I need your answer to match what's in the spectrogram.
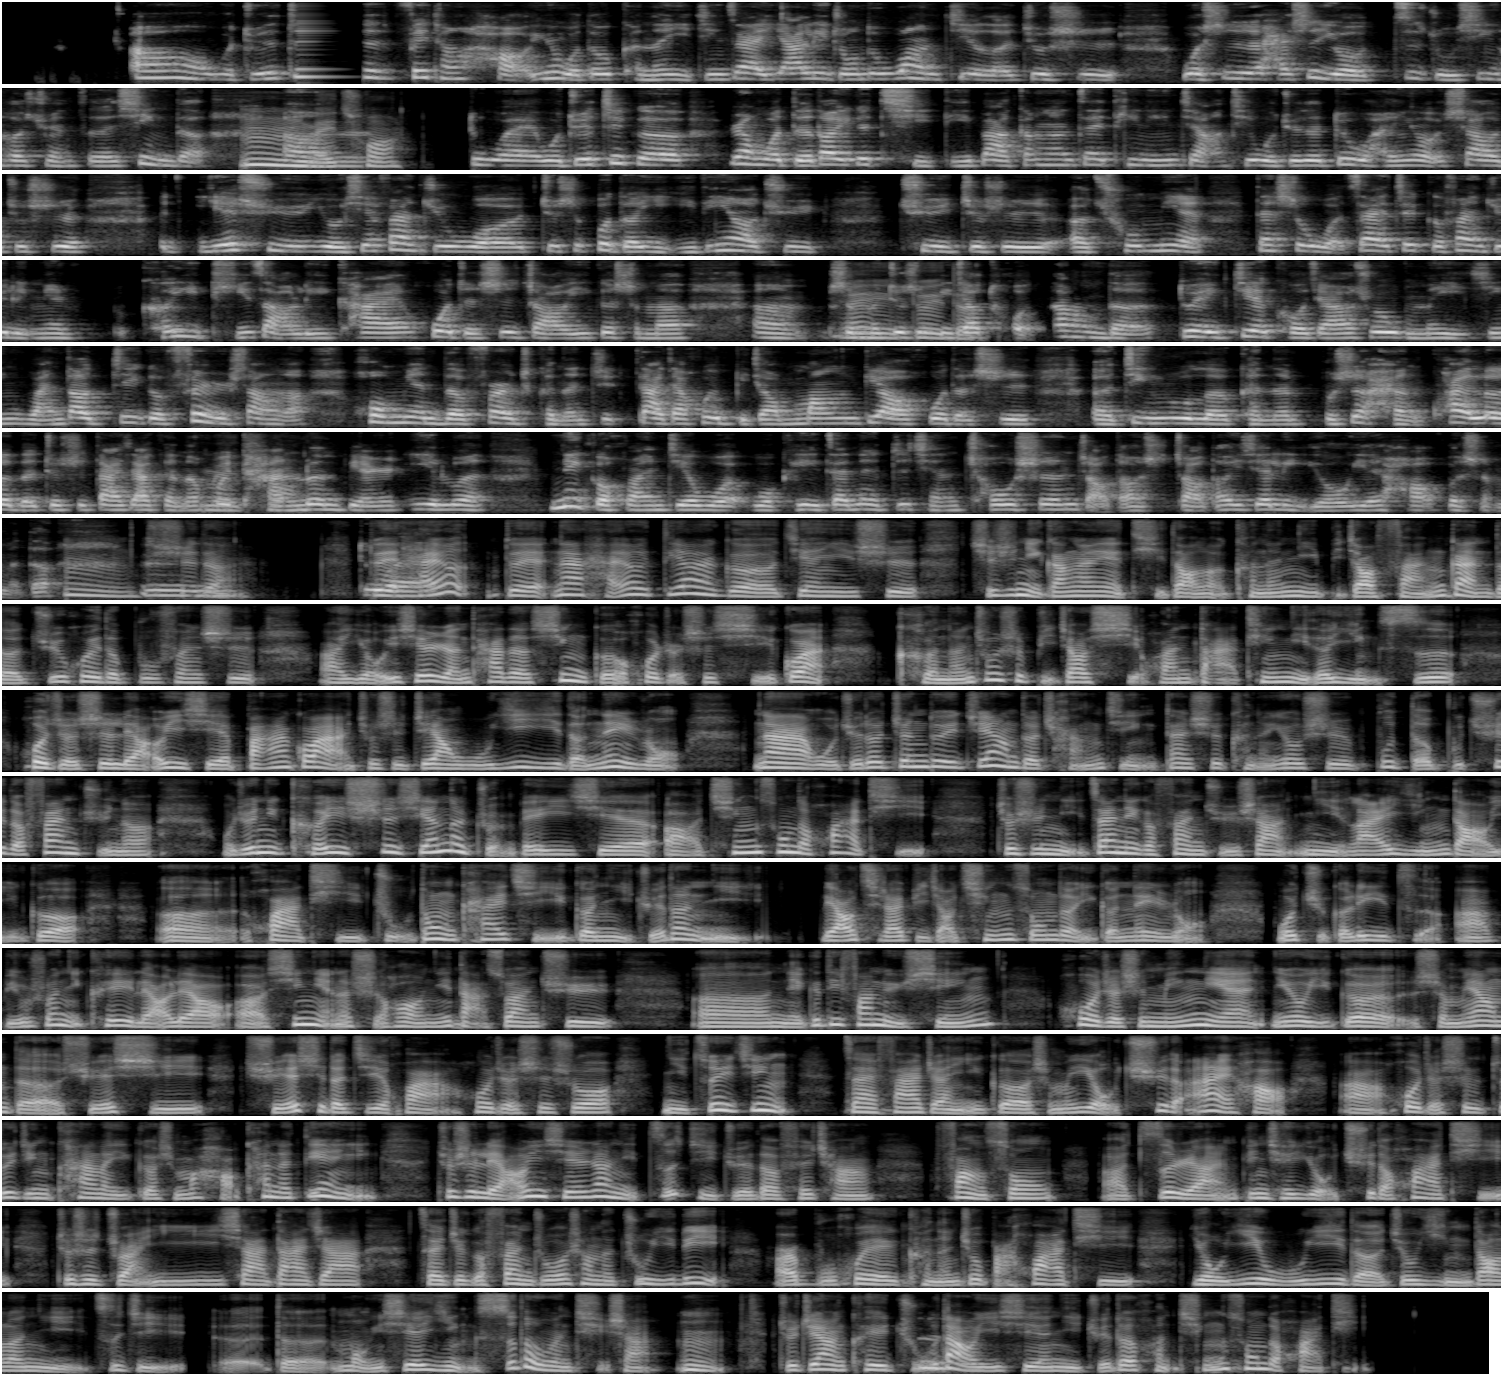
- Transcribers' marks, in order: tapping; other background noise; "懵掉" said as "茫掉"
- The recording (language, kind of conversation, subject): Chinese, advice, 我該如何在社交和獨處之間找到平衡？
